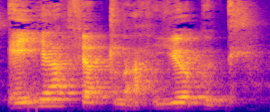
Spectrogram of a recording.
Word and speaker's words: Eyjafjallajökull: So actually, this is the name of the volcano pronounced correctly. – So here it goes. It's Eyjafjallajökull. That's Eyjafjallajökull.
